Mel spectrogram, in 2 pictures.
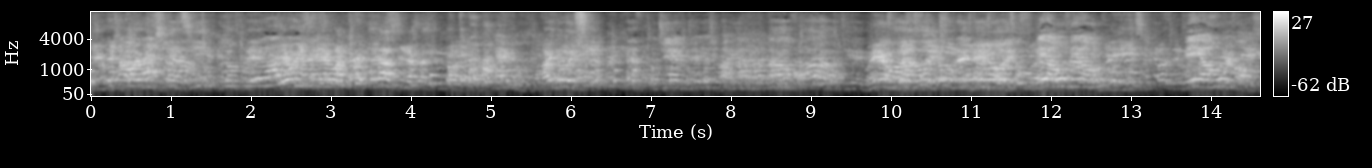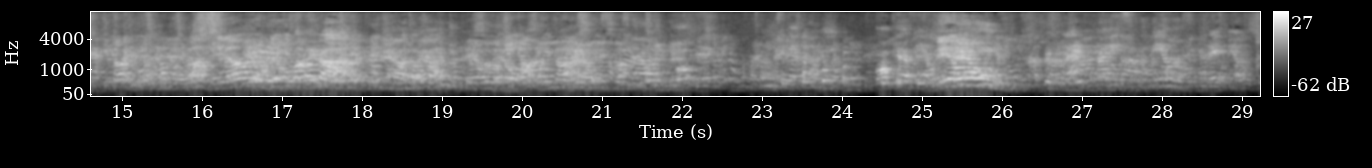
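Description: Several men and women talk at once nearby, in a room with some echo.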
